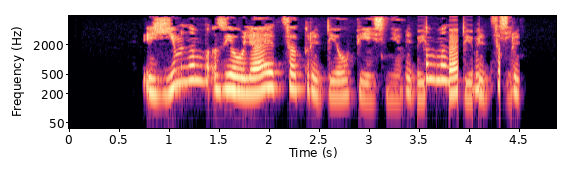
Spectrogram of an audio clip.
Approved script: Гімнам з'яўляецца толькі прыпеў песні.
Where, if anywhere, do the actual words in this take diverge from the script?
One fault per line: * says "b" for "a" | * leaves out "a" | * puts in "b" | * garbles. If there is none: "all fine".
* leaves out "толькі"
* garbles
